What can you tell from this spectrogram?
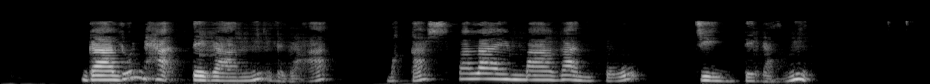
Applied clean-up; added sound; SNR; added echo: neural mask model DeepFilterNet 3.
